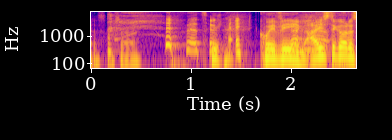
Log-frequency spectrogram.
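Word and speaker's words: Caoimhín: Kevin, you know what your name is in Irish? Quiveen.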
